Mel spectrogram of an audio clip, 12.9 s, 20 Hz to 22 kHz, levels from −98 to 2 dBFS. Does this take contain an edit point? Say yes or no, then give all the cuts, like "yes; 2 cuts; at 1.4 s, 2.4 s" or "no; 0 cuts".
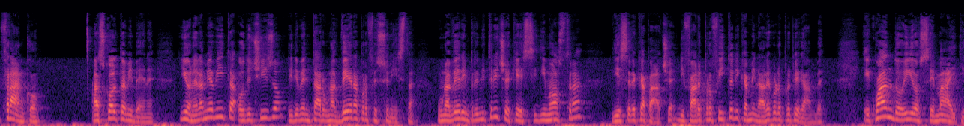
no; 0 cuts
